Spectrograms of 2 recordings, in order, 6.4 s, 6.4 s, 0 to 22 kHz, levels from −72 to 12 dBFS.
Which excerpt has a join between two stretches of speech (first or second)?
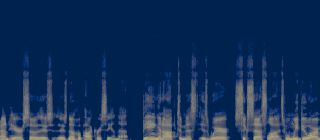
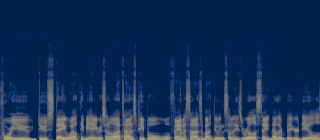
first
